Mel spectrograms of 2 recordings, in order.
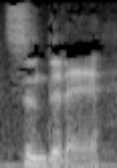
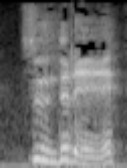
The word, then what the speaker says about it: tsundere: Tsundere. Tsundere.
